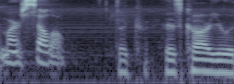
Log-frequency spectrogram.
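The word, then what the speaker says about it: Marcello: Carlos mark celo or some call him marello because they didn't know that he pronounced it Marcelo the his car you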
